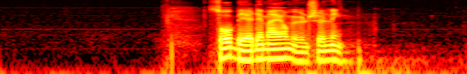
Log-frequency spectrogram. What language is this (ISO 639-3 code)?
nor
